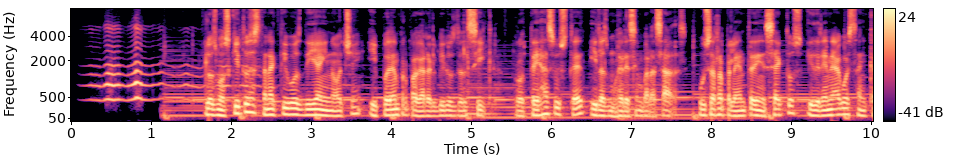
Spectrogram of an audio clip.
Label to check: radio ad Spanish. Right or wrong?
Right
